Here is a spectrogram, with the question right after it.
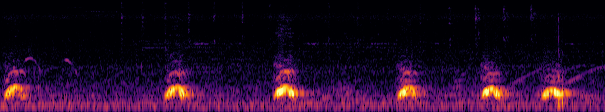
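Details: German Shepherd offered for sale in Peshawar, Pakistan, barking six times in under five seconds: short, mid-pitched woofs spaced about a second apart against a faint steady hum.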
